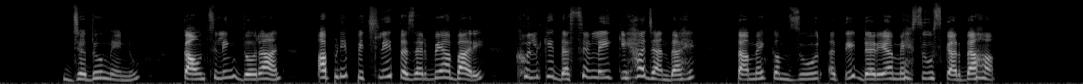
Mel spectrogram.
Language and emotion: Punjabi, fearful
